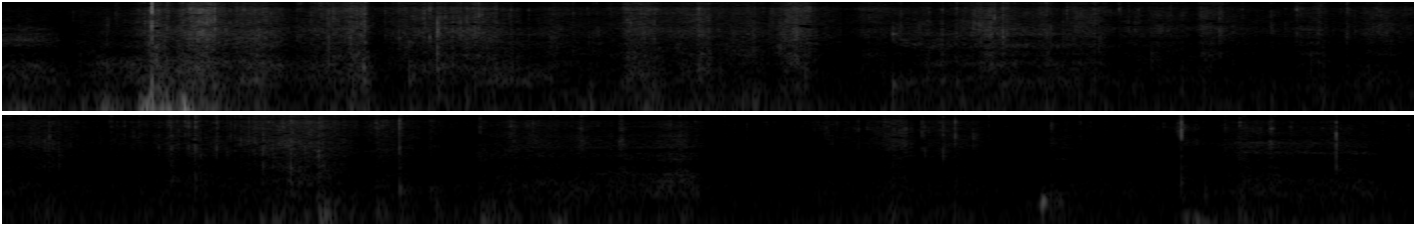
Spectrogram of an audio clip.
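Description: Rustling and crackling of moss, twigs and dry forest litter as a gloved hand pulls and picks wild mushrooms, with many small irregular crackles that thin out after about seven seconds.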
